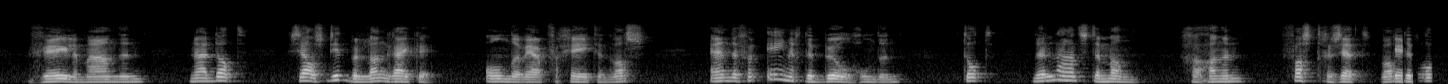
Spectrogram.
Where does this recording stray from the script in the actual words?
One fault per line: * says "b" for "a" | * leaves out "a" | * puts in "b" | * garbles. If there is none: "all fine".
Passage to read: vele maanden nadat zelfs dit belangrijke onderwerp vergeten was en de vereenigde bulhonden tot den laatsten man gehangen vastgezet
* garbles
